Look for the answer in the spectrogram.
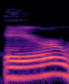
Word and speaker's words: Aer: They sent me their other product, Air, which is spelled A-E-R.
